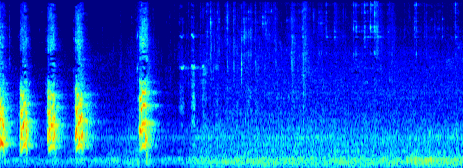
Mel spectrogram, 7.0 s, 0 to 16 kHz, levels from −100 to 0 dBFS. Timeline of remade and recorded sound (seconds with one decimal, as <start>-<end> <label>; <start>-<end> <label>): 0.0-7.0 remade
